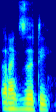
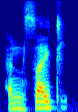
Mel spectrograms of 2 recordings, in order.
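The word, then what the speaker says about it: anxiety: इसको मैं पहले स्टार्टिंग में क्या बोलता था, एनेक्सिटी, बट जब ओवर द टाइम मुझे इसका सही प्रोनाउंसिएशन सीखने को मिलता तो इसको क्या बोलेंगे आप लोग, एंजाइटी।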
